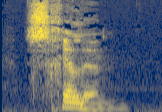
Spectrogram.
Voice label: "schillen", Dutch

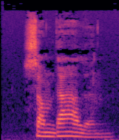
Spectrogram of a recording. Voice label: "sandalen", Dutch

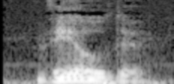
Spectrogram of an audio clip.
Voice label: "weelde", Dutch

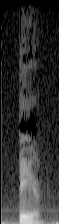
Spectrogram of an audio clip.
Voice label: "peer", Dutch

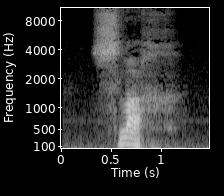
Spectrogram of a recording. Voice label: "slag", Dutch; 'knack'

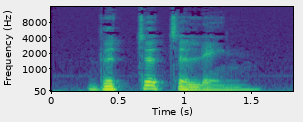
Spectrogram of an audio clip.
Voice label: "betutteling", Dutch

